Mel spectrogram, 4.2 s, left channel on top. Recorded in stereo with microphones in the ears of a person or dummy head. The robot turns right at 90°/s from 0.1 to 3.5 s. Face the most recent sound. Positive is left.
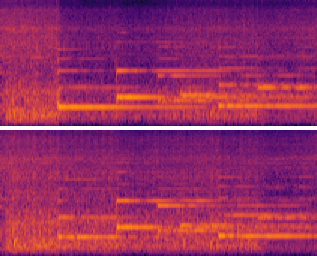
turn(degrees=-20)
